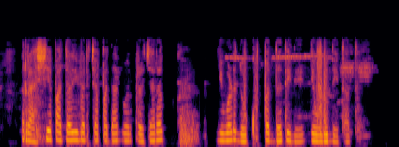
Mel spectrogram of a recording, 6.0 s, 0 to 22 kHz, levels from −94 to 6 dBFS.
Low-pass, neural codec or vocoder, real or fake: 7.2 kHz; none; real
